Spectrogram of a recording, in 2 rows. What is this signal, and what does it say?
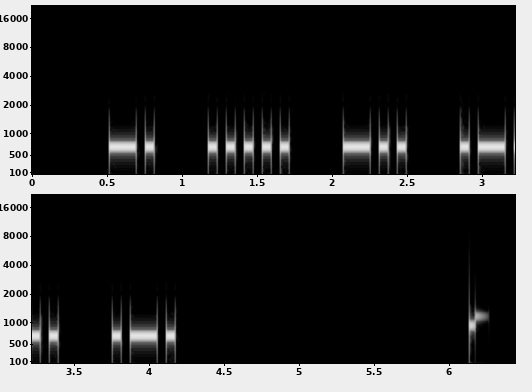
Morse code, heard as a keyed tone, about 20 wpm, spaced as for 15 wpm, 700 Hz. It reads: N5DLR
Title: 128 Lesson 21g - Number 6 - Call Signs 20wpm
